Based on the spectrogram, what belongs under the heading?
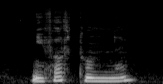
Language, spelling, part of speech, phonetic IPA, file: Polish, niefortunny, adjective, [ˌɲɛfɔrˈtũnːɨ], LL-Q809 (pol)-niefortunny.wav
